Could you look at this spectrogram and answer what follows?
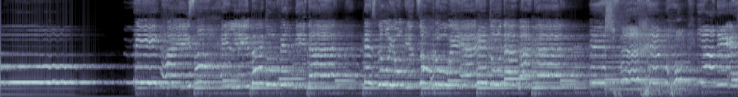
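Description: Music: a long held sung note, which a woman's voice likely carries, ends about two seconds in, and after a short lull a fuller passage of many quick notes follows.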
